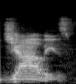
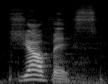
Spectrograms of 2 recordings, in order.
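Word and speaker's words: llaves: does that sound make uh Double L sounds like J like like a y okay yeah because if you're gonna say keys would be jollies but it's written double l a v e s okay so Jarvis yeah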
